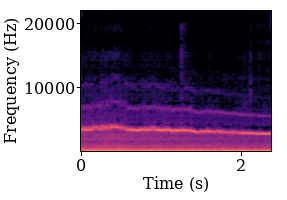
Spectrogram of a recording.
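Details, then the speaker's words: 1999 GMC Sierra pickup driving on the road: steady high whistle over road drone, sagging slightly in pitch, air leaking past a poorly sealed driver's window. "Okay, two things. Transmission fluid and the whistle."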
